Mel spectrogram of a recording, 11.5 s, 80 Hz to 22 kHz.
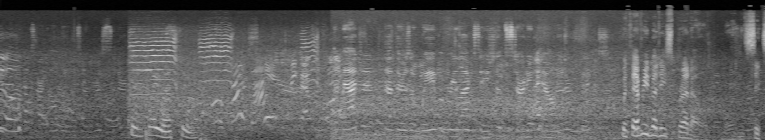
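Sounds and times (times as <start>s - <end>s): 
murmur of people at a goat yoga class: 0.0s - 11.4s
goats bleating at a goat yoga class: 1.9s - 5.0s
speech: 2.0s - 3.2s, 5.0s - 11.4s.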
